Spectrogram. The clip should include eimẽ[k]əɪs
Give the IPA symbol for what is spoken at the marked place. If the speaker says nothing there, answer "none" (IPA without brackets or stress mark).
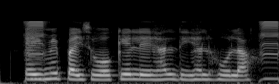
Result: p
